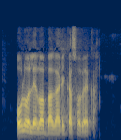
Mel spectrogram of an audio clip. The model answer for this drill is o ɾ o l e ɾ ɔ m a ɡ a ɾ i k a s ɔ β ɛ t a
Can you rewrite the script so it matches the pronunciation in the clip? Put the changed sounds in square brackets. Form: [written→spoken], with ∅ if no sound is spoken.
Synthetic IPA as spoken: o [ɾ→l] o l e [ɾ→l] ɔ [m→b] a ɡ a ɾ i k a s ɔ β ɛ [t→k] a

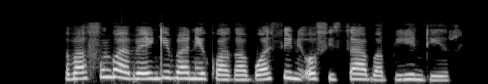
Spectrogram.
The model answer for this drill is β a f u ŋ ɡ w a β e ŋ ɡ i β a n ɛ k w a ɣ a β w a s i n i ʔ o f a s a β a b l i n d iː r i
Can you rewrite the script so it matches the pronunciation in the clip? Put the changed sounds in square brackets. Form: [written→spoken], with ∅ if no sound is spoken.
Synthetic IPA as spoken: β a f u ŋ ɡ w a β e ŋ ɡ i β a n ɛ k w a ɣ a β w a s i n i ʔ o f [a→i] s a β a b l i n d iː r i

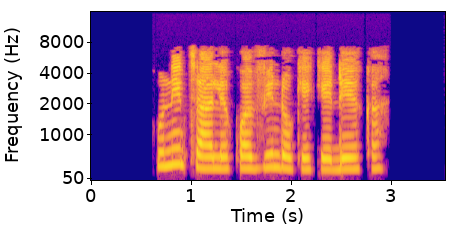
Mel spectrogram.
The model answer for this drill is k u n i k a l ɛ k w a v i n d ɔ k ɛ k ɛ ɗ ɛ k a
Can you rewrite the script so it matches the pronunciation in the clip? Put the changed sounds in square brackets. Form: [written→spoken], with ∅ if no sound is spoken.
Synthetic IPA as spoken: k u n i [k→t] a l ɛ k w a v i n d ɔ k ɛ k ɛ ɗ ɛ k a

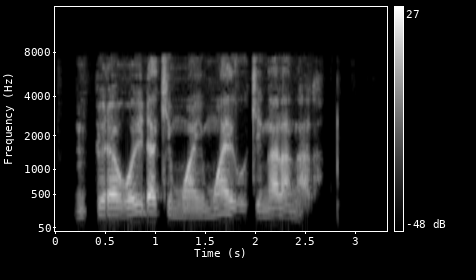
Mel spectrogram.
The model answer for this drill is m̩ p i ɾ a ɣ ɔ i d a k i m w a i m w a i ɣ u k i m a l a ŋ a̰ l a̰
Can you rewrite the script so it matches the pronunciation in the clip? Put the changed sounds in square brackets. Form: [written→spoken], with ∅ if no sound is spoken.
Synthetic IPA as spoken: m̩ p i ɾ a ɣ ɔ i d a k i m w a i m w a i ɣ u k i [m→ŋ] a l a ŋ a̰ l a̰

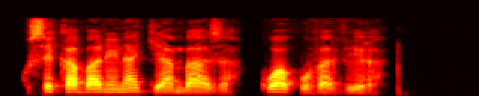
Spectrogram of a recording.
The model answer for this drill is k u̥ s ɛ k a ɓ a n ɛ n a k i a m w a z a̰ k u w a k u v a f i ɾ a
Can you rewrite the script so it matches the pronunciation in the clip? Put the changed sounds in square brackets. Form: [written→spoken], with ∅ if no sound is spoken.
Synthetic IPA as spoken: k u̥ s ɛ k a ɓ a n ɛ n a k i a m [w→b] a z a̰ k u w a k u v a [f→v] i ɾ a

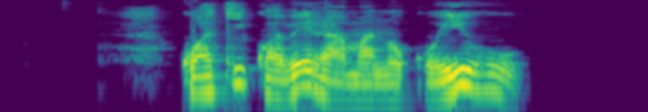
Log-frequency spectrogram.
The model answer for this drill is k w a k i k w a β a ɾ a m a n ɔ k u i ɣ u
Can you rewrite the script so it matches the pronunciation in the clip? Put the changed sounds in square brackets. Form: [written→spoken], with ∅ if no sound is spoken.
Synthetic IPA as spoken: k w a k i k w a β [a→ɛ] ɾ a m a n ɔ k [u→ɔ] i ɣ u

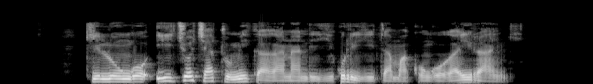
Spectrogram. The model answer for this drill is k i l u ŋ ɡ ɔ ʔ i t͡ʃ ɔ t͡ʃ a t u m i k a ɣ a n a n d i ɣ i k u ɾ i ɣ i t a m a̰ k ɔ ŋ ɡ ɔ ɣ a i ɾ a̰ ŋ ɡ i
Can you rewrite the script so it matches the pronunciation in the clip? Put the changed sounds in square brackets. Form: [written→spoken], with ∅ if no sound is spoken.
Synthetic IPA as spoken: k i l u ŋ ɡ ɔ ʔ i t͡ʃ ɔ t͡ʃ a t u m i k a ɣ a n a n d i ɣ i k u ɾ i ɣ i t a m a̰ k ɔ ŋ ɡ ɔ ɣ a i ɾ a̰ ŋ ɡ i

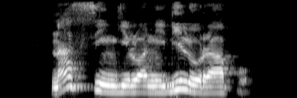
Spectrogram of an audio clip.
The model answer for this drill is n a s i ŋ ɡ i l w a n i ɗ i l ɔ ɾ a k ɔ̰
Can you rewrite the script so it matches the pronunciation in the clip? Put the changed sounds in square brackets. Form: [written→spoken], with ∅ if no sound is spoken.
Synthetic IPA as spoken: n a s i ŋ ɡ i l w a n i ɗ i l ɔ ɾ a [k→p] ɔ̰

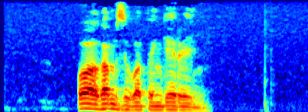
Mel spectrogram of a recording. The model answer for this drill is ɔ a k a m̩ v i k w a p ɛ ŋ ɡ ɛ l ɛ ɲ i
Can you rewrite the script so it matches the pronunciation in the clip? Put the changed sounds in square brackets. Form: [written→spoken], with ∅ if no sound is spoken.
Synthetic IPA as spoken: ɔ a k a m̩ [v→z] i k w a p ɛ ŋ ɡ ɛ [l→ɾ] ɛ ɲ i

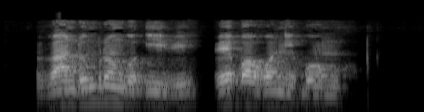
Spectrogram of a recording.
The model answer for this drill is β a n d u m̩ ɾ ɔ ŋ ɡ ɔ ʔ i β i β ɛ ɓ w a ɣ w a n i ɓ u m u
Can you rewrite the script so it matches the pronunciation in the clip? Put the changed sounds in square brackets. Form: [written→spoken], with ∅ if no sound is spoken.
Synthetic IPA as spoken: β a n d u m̩ ɾ ɔ ŋ ɡ ɔ ʔ i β i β ɛ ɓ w a ɣ w a n i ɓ [u→ɔ] m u

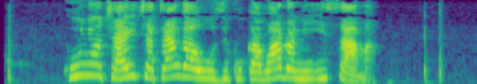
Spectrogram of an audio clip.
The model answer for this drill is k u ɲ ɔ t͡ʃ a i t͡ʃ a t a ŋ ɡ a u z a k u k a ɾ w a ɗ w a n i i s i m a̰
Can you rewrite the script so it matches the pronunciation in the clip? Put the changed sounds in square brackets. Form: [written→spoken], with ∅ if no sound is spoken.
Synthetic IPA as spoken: k u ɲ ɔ t͡ʃ a i t͡ʃ a t a ŋ ɡ a u z [a→i] k u k a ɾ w a ɗ w a n i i s [i→a] m a̰

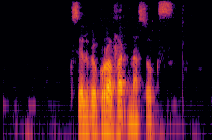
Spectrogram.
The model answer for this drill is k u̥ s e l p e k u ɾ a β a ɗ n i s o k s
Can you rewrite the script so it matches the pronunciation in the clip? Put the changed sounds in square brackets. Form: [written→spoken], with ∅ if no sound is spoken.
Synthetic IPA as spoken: k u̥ s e l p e k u ɾ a [β→v] a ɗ n [i→a] s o k s

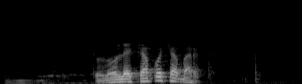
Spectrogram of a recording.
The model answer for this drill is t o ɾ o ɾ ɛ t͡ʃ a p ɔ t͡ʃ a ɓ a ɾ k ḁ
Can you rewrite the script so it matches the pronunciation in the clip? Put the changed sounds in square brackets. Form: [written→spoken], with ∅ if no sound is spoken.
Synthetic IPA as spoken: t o [ɾ→l] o [ɾ→l] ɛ t͡ʃ a p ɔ t͡ʃ a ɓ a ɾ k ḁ

